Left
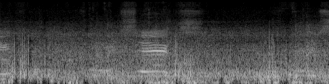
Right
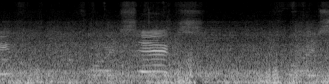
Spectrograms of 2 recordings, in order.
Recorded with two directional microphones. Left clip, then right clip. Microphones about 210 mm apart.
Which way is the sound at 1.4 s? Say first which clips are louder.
Even; 10° right (ahead or behind).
